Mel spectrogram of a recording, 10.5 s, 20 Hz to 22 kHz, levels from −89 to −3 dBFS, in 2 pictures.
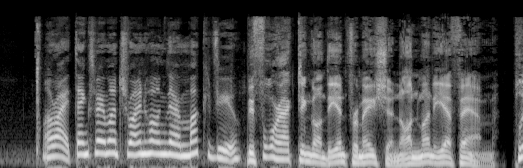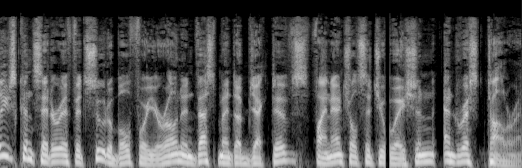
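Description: A Bluetooth stall at 9.09 to 9.14 s, right after "own investment objectives financial", cuts the speech to 52 ms of silence before it carries on. The likely cause is interference delaying packets until the headphones' buffer ran empty, pausing playback until resent packets arrived.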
